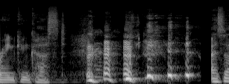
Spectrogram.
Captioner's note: laughs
